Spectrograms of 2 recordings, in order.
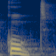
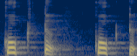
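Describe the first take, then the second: First: कुक्ड as "kukt", T kept small; slight final T. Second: कुक्ड with the final T fully released, "kuk-ta"; wrong take, a heavy separate t ending कुक्ड; overdone T. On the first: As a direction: say कुक्ड with a barely released t. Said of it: "इस तरीके से पढ़ेंगे". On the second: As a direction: say कुक्ड with too much T. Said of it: "इस तरीके से गलत हो जाए". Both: Shown as a demonstration.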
